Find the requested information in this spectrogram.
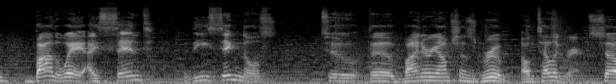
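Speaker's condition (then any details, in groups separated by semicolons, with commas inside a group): No condition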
